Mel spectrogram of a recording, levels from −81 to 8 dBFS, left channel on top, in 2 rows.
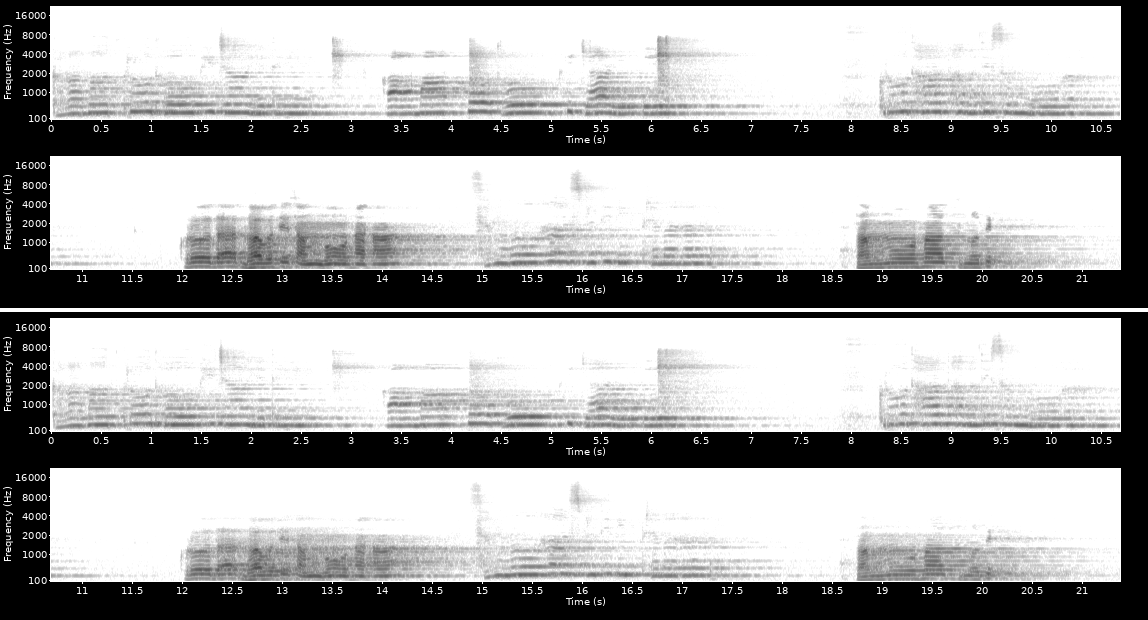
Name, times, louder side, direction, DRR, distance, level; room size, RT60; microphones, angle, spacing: voice 1, 0.0-2.7 7.9-10.7 14.9-17.4 18.6-18.7, equal, 20° right, 0 dB, 1.8 m, -38 dB
voice 2, 3.3-6.2, left 2 dB, 40° left, 4 dB, 0.9 m, -36 dB
voice 3, 12.0-14.2 18.7-20.1, left 5 dB, 80° left, 9 dB, 0.6 m, -26 dB
17.5 x 11.0 x 6.7 m, 2.4 s
head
